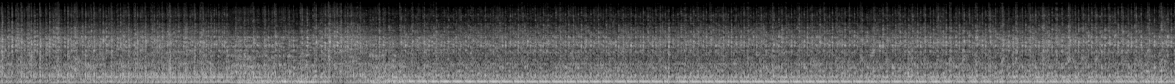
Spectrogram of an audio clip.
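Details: Vintage engine after compression test, first start: catches after a few seconds, settles to steady even low idle with 35 psi oil pressure, no knocks or misses.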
